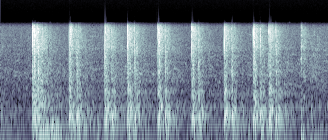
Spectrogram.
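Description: Daytime fireworks: aerial shells bursting overhead in a rapid series of loud bangs, about ten of them at intervals of roughly half a second to a second, each trailing off in an echoing tail.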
